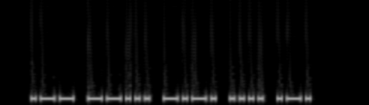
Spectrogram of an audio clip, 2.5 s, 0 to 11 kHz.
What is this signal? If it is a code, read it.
Morse code, heard as a keyed tone, about 38 wpm, 700 Hz. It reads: W7CHR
